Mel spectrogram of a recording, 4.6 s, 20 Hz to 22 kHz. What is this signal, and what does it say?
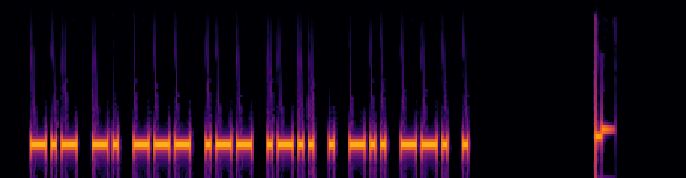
Morse code, heard as a keyed tone, about 36 wpm, 700 Hz. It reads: KNOWLEDGE
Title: Sentences from Top 600 Words - New Word Drill - 35wpm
